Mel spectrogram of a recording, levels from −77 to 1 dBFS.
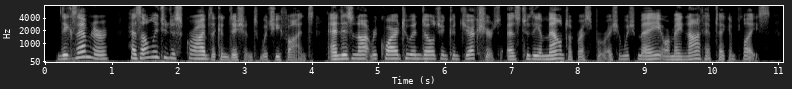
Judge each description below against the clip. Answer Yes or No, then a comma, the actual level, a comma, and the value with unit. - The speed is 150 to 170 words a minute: No, average, 180 wpm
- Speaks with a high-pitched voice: Yes, high, 200 Hz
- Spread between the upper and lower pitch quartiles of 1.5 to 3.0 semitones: Yes, narrow, 2.6 semitones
